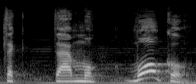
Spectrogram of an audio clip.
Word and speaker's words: Tecamoco: Te convertía en una madre que se llama Tacamoco. es que no sé cómo se dice. Se, escribe T-C-A, Tacamoco. Ah, ok. Tacamoco. – Tecamoco. – No, es Tecamoco.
